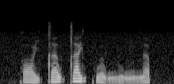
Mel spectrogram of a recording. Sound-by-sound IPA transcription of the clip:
k ɔː˨ j t̪ ɐ˥ w t̪ ɐ˥ j kʷ ɐ˨˩ w n̪ uː˨˩ ŋ n̪ ɐ˧ p̚

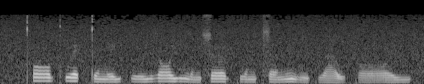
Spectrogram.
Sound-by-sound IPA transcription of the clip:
t̪ʰ ɔː˥ kʷʰ ɛː˥ t̚ t̪ ɵ˨ n e˨˥ j p uː˨˥ j l ɔː˥ j ŋ ɵ˨ n s œː˥ kʷ ɐ˧ n t͡s ɐ˨˥ n ŋ ɪ˨˩ ŋ kʷ aː˨˩ w k ɔː˨˧ j

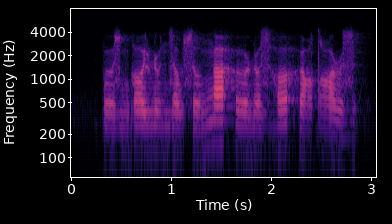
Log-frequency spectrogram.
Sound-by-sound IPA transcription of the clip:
p ɵː z ŋ ɡ ʌː lʲ ɳ u n z ʌ u̯ s ɤ ŋ a h ɵː ɳ ɤ z ɦ ʌ h ɵː dˤ ə˞ z

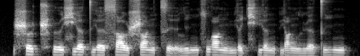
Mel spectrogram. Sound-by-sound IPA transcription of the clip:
ʂ ɻ̩˦ ʈ͡ʂʰ ɻ̩˨˦ ɕ j ɛ˥˨ t̪ j ɛ˨˦ s ɑ˥˨ ʊ̯ ʂ ɑ˥˨ ŋ t͡s ḛ˨˩ ɪ̯ l i˨˦ ŋ s w ɑ˥˨ ŋ m j ɛ˥˨ t͡ɕʰ j ɛ˥˨ n p j ɑ˥˨ ŋ l ɥ ɛ˨˦ t̪ i˥˨ ŋ

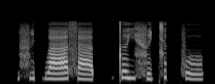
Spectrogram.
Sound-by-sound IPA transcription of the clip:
f i˨˩ t̚ w aː˨˩˦ s a˨˩ t̚ | t̪ ə˧ j f e˨˩˨ c ə˦˥ k̚ f o˨˩

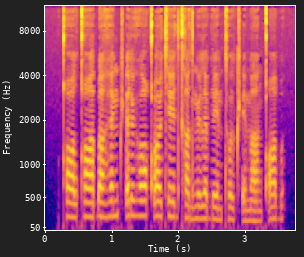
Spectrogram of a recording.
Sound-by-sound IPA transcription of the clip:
qʰ ɔː˧ l qʰ aː˦ ɓ a˦ ɦ ɛ˦ ŋ t͡ʃʼ ɛ˦ ɾ ø˦ ɦ ɔː˦ qʼ øː˦ tʰ eː˦ d kʰ a˧ d ŋ ø˧ l ɛ˧ b ɾ eː˨ m tʰ o˧ l t͡ʃʼ e˨ m aː˨ ŋ qʼ a˦ b

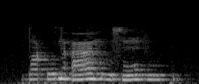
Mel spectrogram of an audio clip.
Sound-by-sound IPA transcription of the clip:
dˤ uː k o d ã ʔ aː n uː s õː v uː k

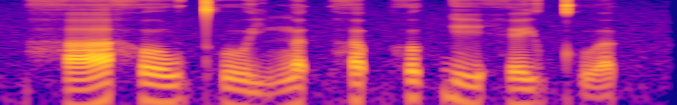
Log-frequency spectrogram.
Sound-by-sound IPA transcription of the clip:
h aː˨˥ h o˨˧ w t̪ʰ uː˨˩ j ŋ ɐ˧ t̚ h ɐ˧ p̚ h ʊ˥ k̚ iː˨ h e˧ j kʷʰ ɐ˨˥ k̚

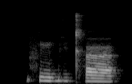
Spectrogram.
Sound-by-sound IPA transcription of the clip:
f ĩ˦ ɓ i˦ kʰ a˦

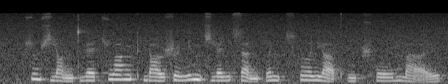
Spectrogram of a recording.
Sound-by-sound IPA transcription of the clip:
t͡s u˥˩ ɕ j ɑ̰˨˩ ŋ t̪ ɥ ɛ˧˥ t͡s w ɑ˥ ŋ pʰ j ɑ˧˥ ʊ̯ ʂ ɻ̩˧ l i˥˩ ŋ ɕ j ɛ˧˥ n s a̰˨˩ n p ə˥˩ n t͡sʰ ɤ˥ l j ä̰˨˩ pʰ ʊ˦ ŋ ʈ͡ʂʰ o˧˥ ʊ̯ m a̰˨˩˦ ɪ̯

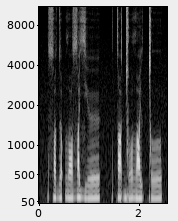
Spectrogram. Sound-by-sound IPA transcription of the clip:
sˤ ʊ d y ʔ ðˤ ʊ zˤ ə zʲ ø | tˤ o ɡ͡ǀ u ðˤ ə lʲ ǀ ʊ

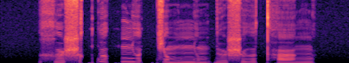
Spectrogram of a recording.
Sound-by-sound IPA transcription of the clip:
x ɨ˧ ʂ ə˦˥ k̚ ɗ əː˦˥ k̚ ɲ əː˦˥ t̚ c ə˨˩˦ m ɲ ə˨˩ m ɗ ɨ˨˩˨ ʂ ɨ˧˥ ə̯ t̪ʰ a˨˩˦ ŋ

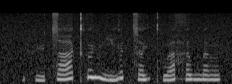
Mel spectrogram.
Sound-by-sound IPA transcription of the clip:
f yː˨˩ t͡s aː˨˥ kʰ ɵ˥ ɥ m iː˨˩ j ɵ˥ t̚ s ɐ˨˥ j kʷʰ aː˨˥ h ɐ˧ w n̪ ɐ˧ ŋ

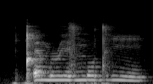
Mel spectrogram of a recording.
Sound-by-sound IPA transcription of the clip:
ǃʼ ɛ m ɹ ɪ z ŋ o dʱ i

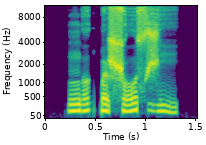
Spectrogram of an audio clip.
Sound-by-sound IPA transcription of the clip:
ŋ ɤ k͡p ə ʂ o s ʒ i

